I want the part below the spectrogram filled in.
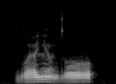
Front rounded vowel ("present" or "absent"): present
